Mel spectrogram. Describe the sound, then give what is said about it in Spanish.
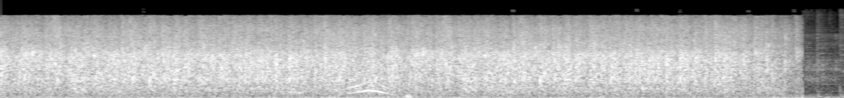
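Loud, continuous applause from the audience of a live anime-themed show, a thick wash of clapping that holds steady for about eight seconds and then cuts off abruptly. “Pero un aplauso.”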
